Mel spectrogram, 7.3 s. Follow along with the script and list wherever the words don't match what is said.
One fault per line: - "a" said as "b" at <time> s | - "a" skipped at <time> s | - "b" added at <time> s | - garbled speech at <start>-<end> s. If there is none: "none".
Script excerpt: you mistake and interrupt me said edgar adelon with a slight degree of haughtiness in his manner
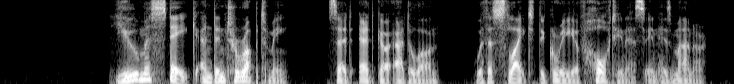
none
